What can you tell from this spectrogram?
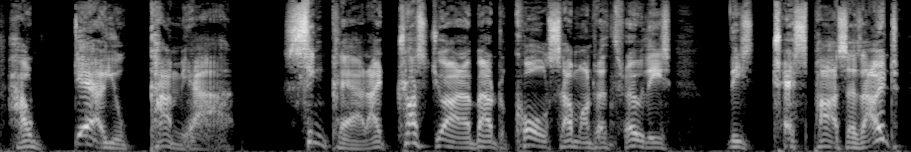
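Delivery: loud, high, blustering colonel; Bennett exploding. A narrator's reading. Colonel ordering the trespassers thrown out, exploding with indignation. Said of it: "Bennett exploded".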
